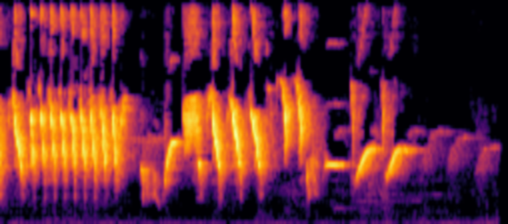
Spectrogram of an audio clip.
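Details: Gacor canary with cengkok mewah: a fast rolling run of chirps, then slower sweeping notes and flat whistles, fading to a short quiet gap before a final note.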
